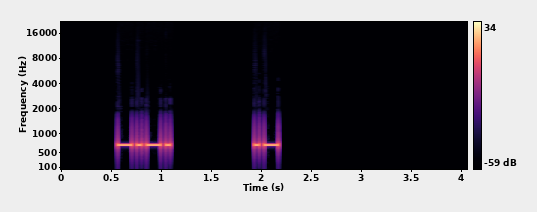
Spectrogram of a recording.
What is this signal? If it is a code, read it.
Morse code, heard as a keyed tone, about 25 wpm, 700 Hz. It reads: C A
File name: course / 25:10wpm / 092 Lesson 16d - Letter c - Two Characters 25wpm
